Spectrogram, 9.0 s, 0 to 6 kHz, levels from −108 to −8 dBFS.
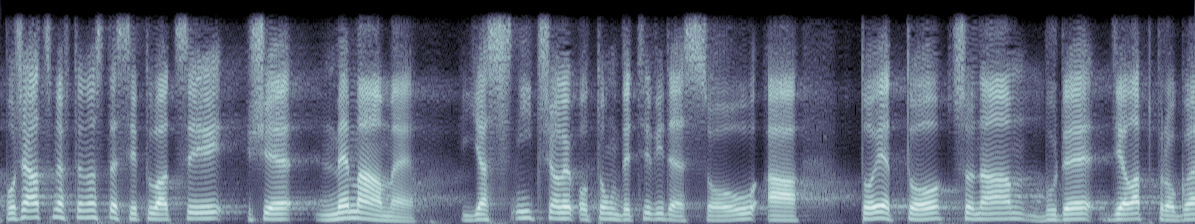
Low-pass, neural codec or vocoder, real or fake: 5.4 kHz; codec, 24 kHz, 0.9 kbps, WavTokenizer, large speech release; fake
